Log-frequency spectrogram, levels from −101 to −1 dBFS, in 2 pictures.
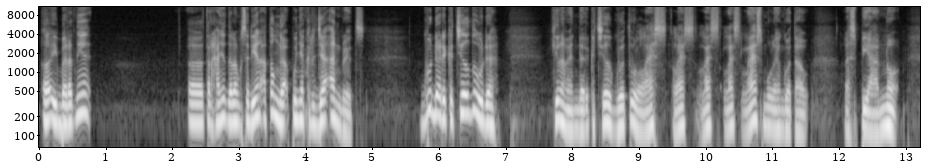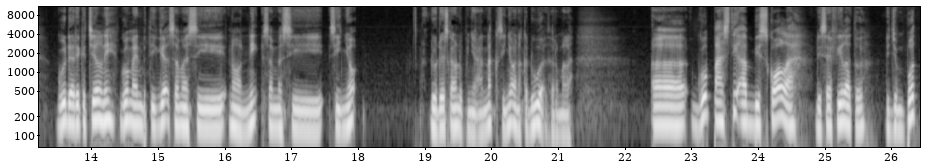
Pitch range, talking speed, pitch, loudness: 130-165 Hz, 145 wpm, 145 Hz, -16 LUFS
